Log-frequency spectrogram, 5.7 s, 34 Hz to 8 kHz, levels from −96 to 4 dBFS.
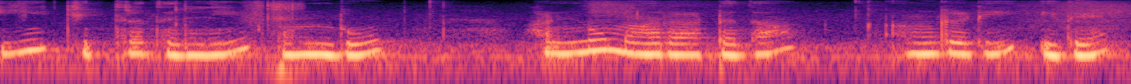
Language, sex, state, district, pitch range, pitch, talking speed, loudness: Kannada, female, Karnataka, Bangalore, 230-255 Hz, 240 Hz, 75 wpm, -13 LUFS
